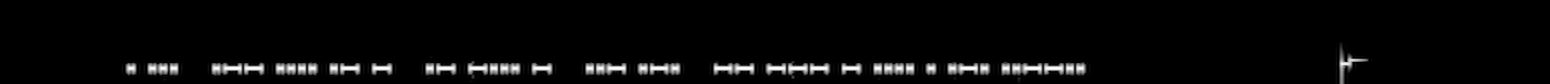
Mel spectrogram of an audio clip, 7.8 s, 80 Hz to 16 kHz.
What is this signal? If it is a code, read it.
Morse code, heard as a keyed tone, about 41 wpm, 700 Hz. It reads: ES WHAT ABT UR MOTHER?
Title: Sentences from Top 200 Words and Abbreviations 45wpm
